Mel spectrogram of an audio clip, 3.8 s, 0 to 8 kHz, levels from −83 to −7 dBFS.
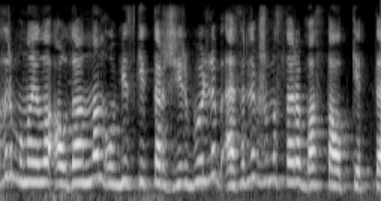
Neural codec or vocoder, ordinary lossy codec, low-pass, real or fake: none; AAC, 48 kbps; 7.2 kHz; real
